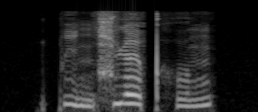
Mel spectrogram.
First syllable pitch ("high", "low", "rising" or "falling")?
low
